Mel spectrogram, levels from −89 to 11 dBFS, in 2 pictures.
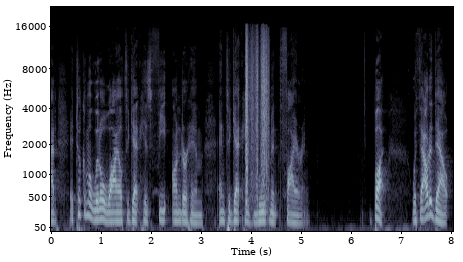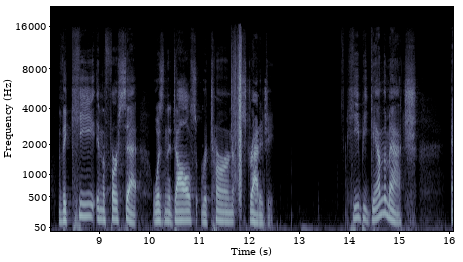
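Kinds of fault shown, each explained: Cable scratch noise: two rough, uneven rustling bursts at 3.89 to 4.37 s and 11.65 to 11.86 s, roughly as loud as the speech, likely from a worn cable or connector shifting. Unlike a single click, each scratches on for a fraction of a second.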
